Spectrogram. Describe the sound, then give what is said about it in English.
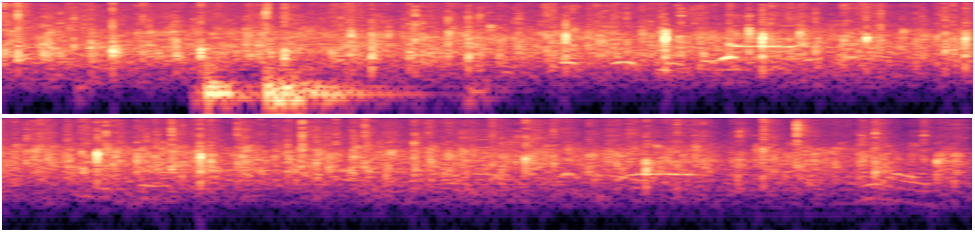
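Hands clapping from a class asked by its teacher, a dense, sustained patter of many hands that continues steadily for the whole stretch at an even level. “You are the class teacher. Can you clap your hands?”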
